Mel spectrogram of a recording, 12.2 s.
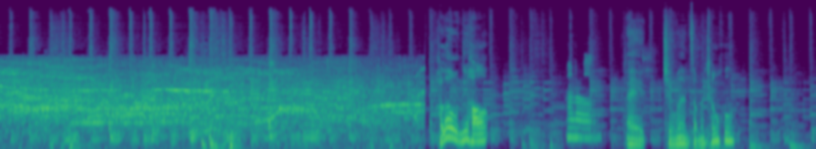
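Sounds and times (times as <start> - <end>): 
crowd applause: 0.0 - 6.4
speech: 6.6 - 7.4, 8.5 - 11.1.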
